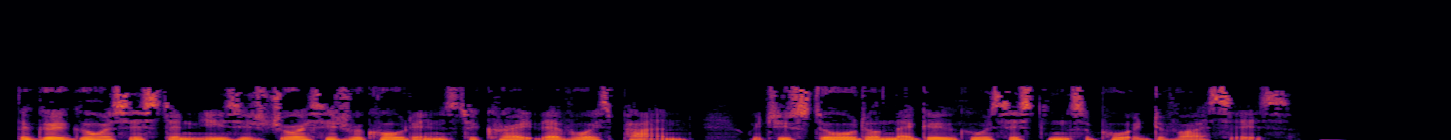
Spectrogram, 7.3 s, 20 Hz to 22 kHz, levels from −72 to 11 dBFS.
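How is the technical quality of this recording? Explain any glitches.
The quality is held back by plainly audible codec damage running through the whole clip. The likely cause is MP3 compression at a low bitrate, which fits about 32 kbps. Nothing survives above 8.4 kHz, so the top end is cut off. The encoder drops weak frequency components that flicker on and off from frame to frame, which gives the speech a watery, swirly quality and smears its attacks.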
